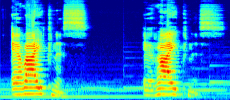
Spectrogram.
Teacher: eu estou entonando aqui agora nessa palavra a segunda sílaba, não a última.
